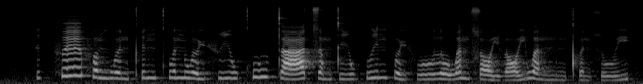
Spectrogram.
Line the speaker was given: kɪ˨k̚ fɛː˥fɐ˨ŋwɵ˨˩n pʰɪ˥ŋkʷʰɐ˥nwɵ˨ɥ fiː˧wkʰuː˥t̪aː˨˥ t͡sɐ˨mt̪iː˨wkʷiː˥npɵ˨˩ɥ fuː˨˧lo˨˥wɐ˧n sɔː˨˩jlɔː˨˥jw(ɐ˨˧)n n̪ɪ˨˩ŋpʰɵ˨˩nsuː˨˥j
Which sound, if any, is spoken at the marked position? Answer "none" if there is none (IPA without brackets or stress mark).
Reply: ɐ˨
